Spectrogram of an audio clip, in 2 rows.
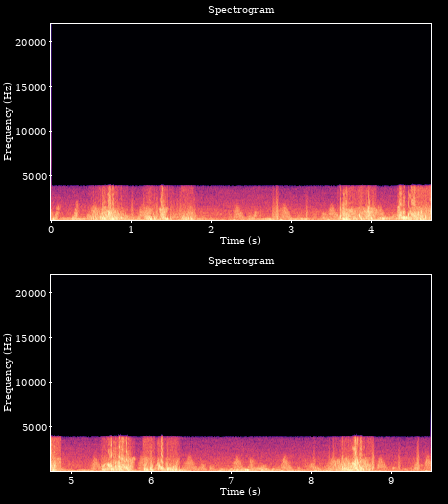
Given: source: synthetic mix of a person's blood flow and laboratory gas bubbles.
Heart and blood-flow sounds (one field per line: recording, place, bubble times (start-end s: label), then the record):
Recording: Doppler ultrasound of blood flow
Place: subclavian vein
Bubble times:
0.47-0.95 s: bubbles
1.16-1.54 s: bubbles
1.61-1.80 s: bubbles
3.58-4.08 s: bubbles
4.31-4.88 s: bubbles
5.36-5.81 s: bubbles
5.89-6.36 s: bubbles
8.26-8.77 s: bubbles
From the record:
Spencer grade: 3 (all of the cardiac periods contain showers or single bubble signals, but not dominating or overriding the cardiac motion signals)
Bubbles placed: anywhere in the cardiac cycle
